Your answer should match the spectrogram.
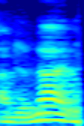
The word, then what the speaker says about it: Adonai: the ineffable name this this tetraat pronounced as Adonai because Hashem Adon Master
